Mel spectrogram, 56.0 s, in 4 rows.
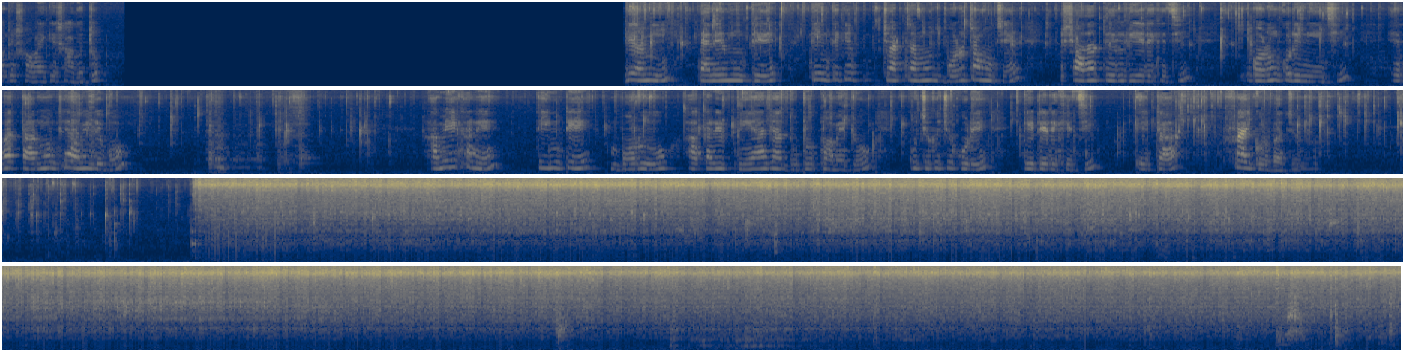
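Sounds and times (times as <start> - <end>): vegetables sizzling in hot oil: 29.9 - 56.0
spatula scraping pan: 48.6 - 51.4, 54.3 - 56.0.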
